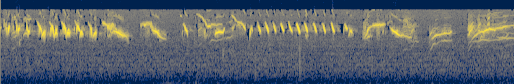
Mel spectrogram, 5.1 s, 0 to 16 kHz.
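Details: Winter field recording, 11 January 2015, of a goldfinch × yellow isabella canary hybrid: quick rhythmic high notes, then varied slurred whistles and a steady run of rapid chirps, closing with rising and falling whistled notes.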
